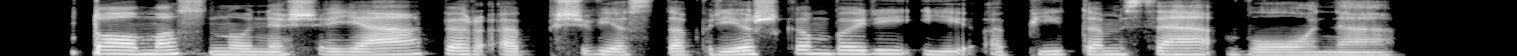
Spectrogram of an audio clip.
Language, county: Lithuanian, Vilnius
